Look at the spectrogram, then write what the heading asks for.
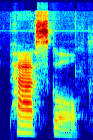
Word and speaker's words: Pascal: So the Lions have drafted defensive end Josh Pascal out of Kentucky. Jake, did I Ha!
